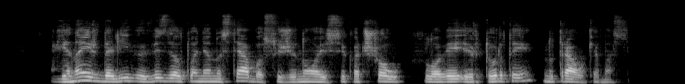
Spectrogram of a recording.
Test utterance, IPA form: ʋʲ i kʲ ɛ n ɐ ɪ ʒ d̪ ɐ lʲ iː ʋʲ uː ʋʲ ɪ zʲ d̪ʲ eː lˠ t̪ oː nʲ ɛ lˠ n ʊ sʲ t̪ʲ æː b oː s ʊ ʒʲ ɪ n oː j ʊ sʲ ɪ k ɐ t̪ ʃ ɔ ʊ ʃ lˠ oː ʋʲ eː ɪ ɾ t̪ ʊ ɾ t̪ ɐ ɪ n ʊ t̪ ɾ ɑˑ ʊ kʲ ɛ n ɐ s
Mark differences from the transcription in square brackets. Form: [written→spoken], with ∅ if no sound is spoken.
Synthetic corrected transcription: ʋʲ i [kʲ→∅] ɛ n ɐ ɪ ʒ d̪ ɐ lʲ iː ʋʲ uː ʋʲ ɪ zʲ d̪ʲ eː lˠ t̪ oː nʲ ɛ [lˠ→∅] n ʊ sʲ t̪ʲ æː b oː s ʊ ʒʲ ɪ n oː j ʊ sʲ ɪ k ɐ t̪ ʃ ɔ ʊ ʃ lˠ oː ʋʲ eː ɪ ɾ t̪ ʊ ɾ t̪ ɐ ɪ n ʊ t̪ ɾ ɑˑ ʊ kʲ ɛ [n→m] ɐ s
